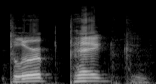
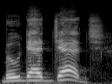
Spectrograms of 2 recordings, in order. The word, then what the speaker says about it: Buttigieg: pronounce his name Ryan boo dead judge I'm gonna slow it down for them sick to death of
